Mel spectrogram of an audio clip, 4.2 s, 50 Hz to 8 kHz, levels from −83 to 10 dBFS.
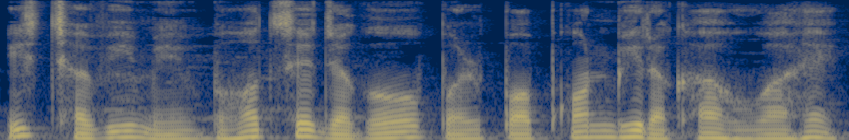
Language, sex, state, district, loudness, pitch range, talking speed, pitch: Hindi, male, Assam, Kamrup Metropolitan, -18 LUFS, 90-125 Hz, 170 wpm, 105 Hz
